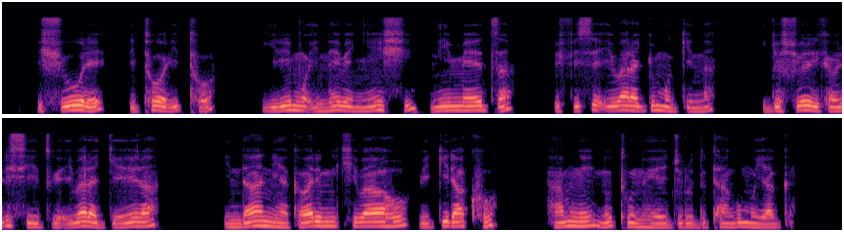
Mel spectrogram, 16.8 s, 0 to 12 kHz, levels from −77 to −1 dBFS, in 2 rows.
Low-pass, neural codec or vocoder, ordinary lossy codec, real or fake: 7.2 kHz; none; AAC, 48 kbps; real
